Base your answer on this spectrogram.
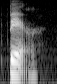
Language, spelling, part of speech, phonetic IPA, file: English, bare, adjective, [beə(r)], En-us-bare.ogg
